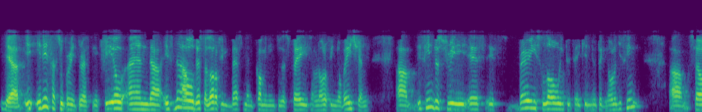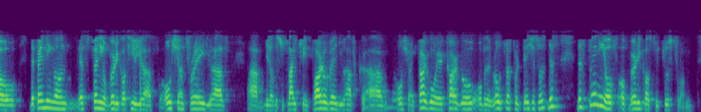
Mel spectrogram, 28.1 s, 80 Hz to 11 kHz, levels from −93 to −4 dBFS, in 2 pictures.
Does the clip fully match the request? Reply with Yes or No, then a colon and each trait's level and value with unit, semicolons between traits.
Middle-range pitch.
Yes: medium, 170 Hz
